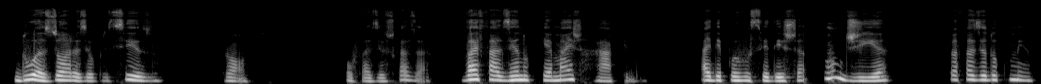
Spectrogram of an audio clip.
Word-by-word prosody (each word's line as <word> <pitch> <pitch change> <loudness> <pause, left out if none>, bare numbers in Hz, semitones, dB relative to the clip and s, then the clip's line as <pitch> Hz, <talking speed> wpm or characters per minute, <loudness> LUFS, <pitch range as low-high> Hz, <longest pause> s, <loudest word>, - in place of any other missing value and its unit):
2 185 -3 +5
horas 185 -5 +2
eu 160 - -4
preciso? 165 +1 -1 0.6
Pronto, 160 -4 -8 0.9
vou - - -8
fazer 150 0 -9
os 150 -1 -12
casaco. 195 -5 -10 0.3
Vai 220 +4 +6
fazendo 205 -2 +4
o - - -5
que 200 -1 -7
é 190 - +1
mais 220 +5 +1
rápido, 155 -2 -12 0.6
aí 190 0 +2
depois 185 -1 +1
você 175 0 -1
deixa 165 +2 -2 0.2
um 280 0 +3
dia 170 0 0 0.6
pra 210 - -6
fazer 210 -1 0
documento. 210 -3 -2
185 Hz, 145 wpm, -19 LUFS, 165-205 Hz, 0.9 s, Vai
